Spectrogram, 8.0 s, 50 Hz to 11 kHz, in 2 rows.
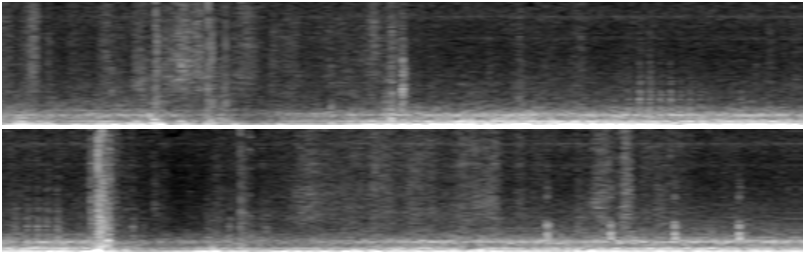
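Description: A 2022 Mini Cooper S 5 Door drives through a series of S-curves, giving a steady, loud interior engine and road rumble that runs unbroken for the whole stretch, with no talking.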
